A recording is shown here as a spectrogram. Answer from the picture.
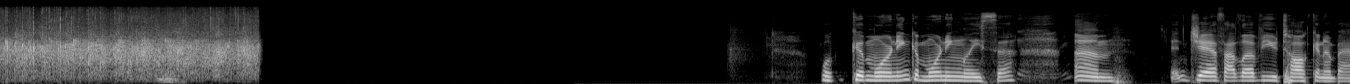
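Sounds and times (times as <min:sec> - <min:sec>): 
audience applause for church ministry leaders at a Sunday morning service: 0:00.0 - 0:02.6
speech: 0:08.2 - 0:13.5.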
